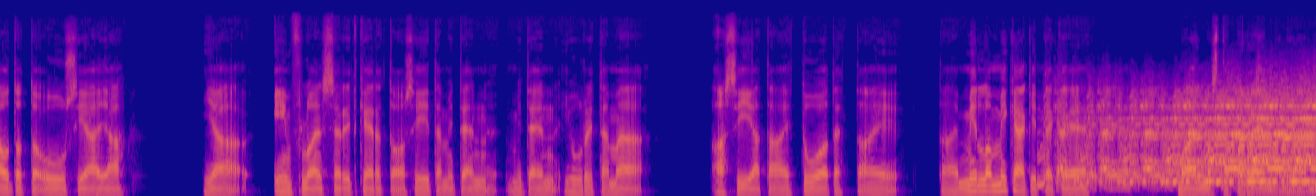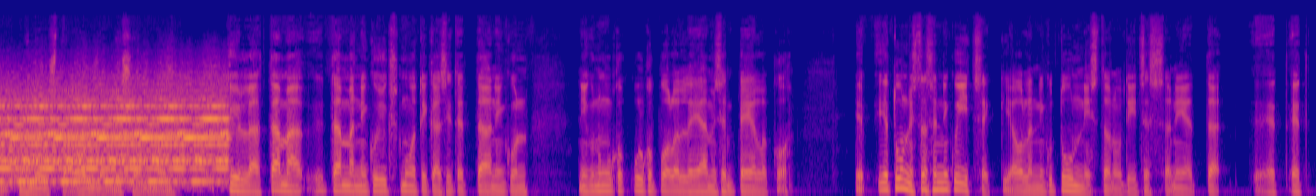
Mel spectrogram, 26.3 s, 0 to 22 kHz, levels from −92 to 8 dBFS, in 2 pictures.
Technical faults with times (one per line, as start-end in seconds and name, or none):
10.38-15.60 feedback echo between two devices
